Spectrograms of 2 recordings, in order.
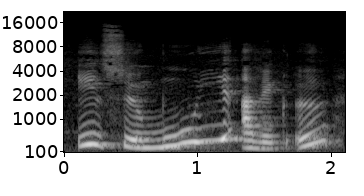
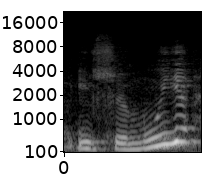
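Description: First: Slow and louder, "mouille" held out and raised; slow dictation. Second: Said in the usual way. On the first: Shown as a demonstration. Teacher gives pupils the next rhyme line, slow emphatic dictation. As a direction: dictate "Il se mouille" slowly, word by word.

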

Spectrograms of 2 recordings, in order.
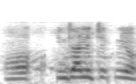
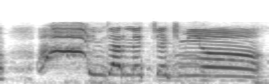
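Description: First: Said in the usual way. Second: High, loud and slow, dragging out the words; frustrated shout. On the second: Real, not acted. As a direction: yell it at the lagging game. Lag in the match, shouted repeat. (bağırarak, uzatarak isyan)

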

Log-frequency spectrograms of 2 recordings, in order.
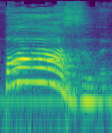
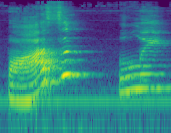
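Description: First: Пазли with a high, loud first syllable ПАЗ; the first syllable of Пазли hit loud; stress on first syllable. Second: Пазли said as паз-ли, two clear syllables; syllables spelled out; split into syllables. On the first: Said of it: "Який склад буде наголошеним?". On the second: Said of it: "Поділимо на склади". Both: Shown as a demonstration.

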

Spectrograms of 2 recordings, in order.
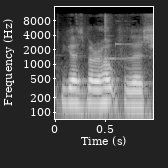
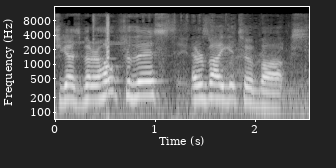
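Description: First: Said in the usual way. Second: Louder and higher, hyped. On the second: Shown as a demonstration. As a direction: pump the crowd up. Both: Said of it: "repeated louder".

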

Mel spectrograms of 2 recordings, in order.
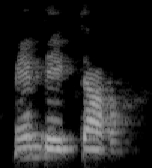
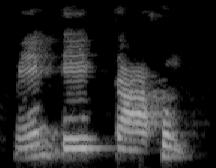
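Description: First: Said in the usual way. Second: മേ ദേഖ്താ ഹും said slowly, each syllable drawn out; slow model phrase. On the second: Shown as a demonstration. Teacher modelling the Hindi for I see, slow and deliberate. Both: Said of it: "okay, ഞാൻ കാണുന്നു".

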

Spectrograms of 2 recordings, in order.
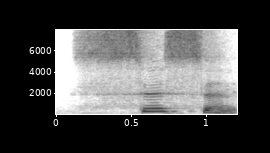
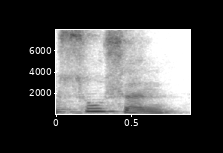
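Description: First: 'Sussen' with a short eh-like vowel; correct short u. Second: 'Susan' said as 'soosen', with oo; 'Susan' with a back oo in the first syllable; wrong vowel demo. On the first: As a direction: model 'Sussen' sounding close to 'sessen'. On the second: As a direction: show the mistake: 'Susan' with a Spanish u. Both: Shown as a demonstration. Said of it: "Sussen y no Susan".

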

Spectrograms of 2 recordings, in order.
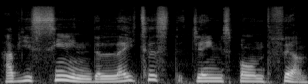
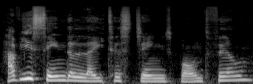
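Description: First: "seen" stressed, falling tune; question, stress on seen. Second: "you" lifted, rising tune at the end; question, stress on you. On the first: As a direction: ask it slowly, leaning on "seen" and falling. (سؤال آهسته با تکیه روی seen و آهنگ افتان) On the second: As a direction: ask it slowly, leaning on "you" and rising. (سؤال آهسته با تکیه روی you و آهنگ خیزان) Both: Shown as a demonstration. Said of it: "سوال".

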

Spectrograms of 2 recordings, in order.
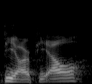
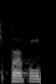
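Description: First: "P R P L" said as four separate letters; spelled out letter by letter. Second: "purple" said as one word, like the colour. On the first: Naming Google's pattern for the audience, spelled letter by letter. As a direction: spell out P, R, P, L one letter at a time. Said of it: "people tend to, uh, pronounce it as purple". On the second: Explaining how people say the pattern, as one word "purple". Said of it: "pronounce it as purple because it's easier". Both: Shown as a demonstration.

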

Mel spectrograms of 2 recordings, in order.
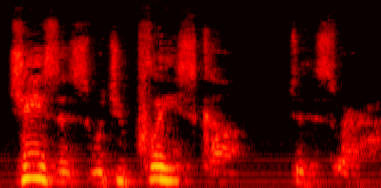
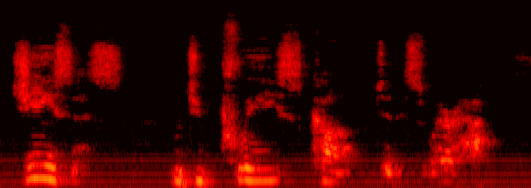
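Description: First: A touch more voice, earnest plea; repeated prayer. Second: Soft pleading prayer; quoted prayer. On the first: Preacher re-voicing the lady's prayer, earnest. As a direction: say the prayer again, sincerely. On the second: HR lady praying for her warehouse, soft plea. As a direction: pray it gently, asking. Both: Retold or imitated. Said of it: "And I've been praying".

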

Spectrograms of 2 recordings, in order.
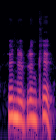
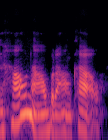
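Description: First: WHO KNEW BROWN COW as broad Scots hoo noo broon coo; playful Scottish take on the elocution drill, all OO vowels; Scots version. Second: HOW NOW, BROWN COW with rounded, open OW vowels; careful standard vowels in HOW NOW, BROWN COW, dropping low on COW; elocution exercise. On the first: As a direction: turn every OW into OO, higher than usual. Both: Shown as a demonstration.

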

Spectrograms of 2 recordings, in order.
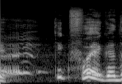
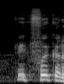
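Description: First: Slow, much higher puzzled ask; high drawn-out question. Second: Said in the usual way. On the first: Retold or imitated. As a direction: stretch it out high and bewildered. Careca asks what happened.

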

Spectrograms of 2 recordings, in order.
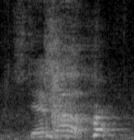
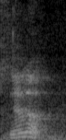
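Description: First: Much higher and louder repeat of the order; urgent shout. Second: Firm, higher order to stand; urgent command. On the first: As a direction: shout it now, she must get up. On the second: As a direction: tell her to get up, urgent. Friend choking, urgent order. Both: Real, not acted.

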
